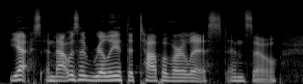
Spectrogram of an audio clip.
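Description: A woman with an American accent talks at a very fast pace with vocal fry, in a very clean recording with a silent background and a dry, close sound with no echo. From US Midwest. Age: 30s. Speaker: postdoctoral researcher. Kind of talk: casual interview chat. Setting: recording in host's kitchen.

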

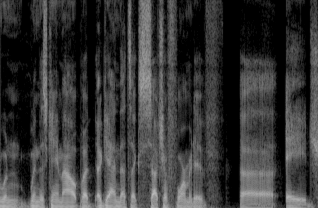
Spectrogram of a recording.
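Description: Over a silent background in a very clean recording, a man speaks in an animated tone. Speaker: podcast co-host. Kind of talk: casual chat.

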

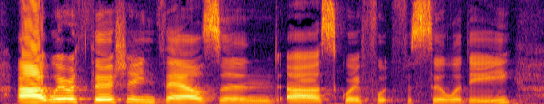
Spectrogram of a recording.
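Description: In an Australian accent, a woman talks at a moderate pace. Her pitch variation is ordinary. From Australia, Queensland Gold Coast. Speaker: gym co-owner and personal trainer. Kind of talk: interview.

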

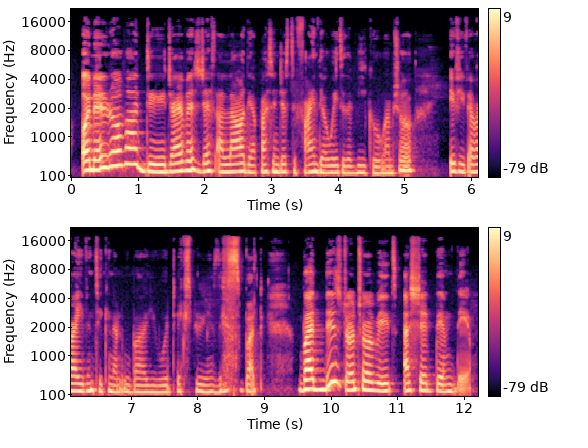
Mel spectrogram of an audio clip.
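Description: On a very clean recording with a silent background, a woman with a Ghanaian accent speaks at a moderate pace in a fairly low pitch. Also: ordinary pitch variation. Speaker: podcast host. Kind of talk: casual, faith-based reflection. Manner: storytelling, warm, playful.

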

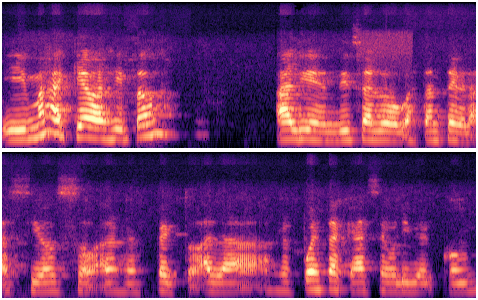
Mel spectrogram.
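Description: A woman with a plain, everyday voice, medium in pitch, at a moderate pace with fairly even intonation. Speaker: software developer. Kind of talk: technical tutorial.

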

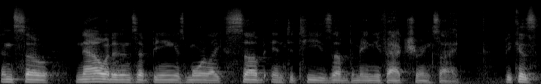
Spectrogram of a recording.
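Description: A man with a Midwestern American accent speaks at a fairly quick pace, fairly low in pitch and dark and mellow in tone. His intonation stays fairly even on a very clean recording with a silent background. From Kansas City area, Missouri. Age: 30s. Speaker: business owner, CEO. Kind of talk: casual interview. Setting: studio.

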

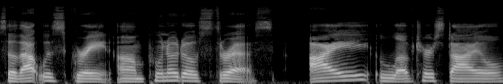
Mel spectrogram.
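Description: Very deep, low-pitched woman's voice in an upbeat tone, very slow pace and very even loudness. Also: ordinary pitch variation. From Los Angeles, US West Coast. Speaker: podcast host. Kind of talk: casual solo podcast monologue. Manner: casual, chatty, upbeat.

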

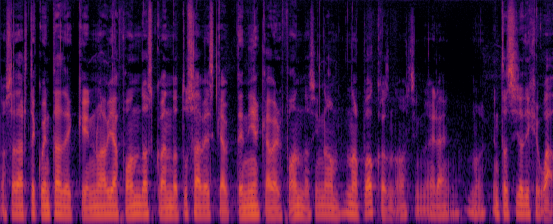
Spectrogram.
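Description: An unremarkable speaking voice: a man with fairly low pitch and fairly even intonation at a fairly quick pace. The recording is very clean, with a silent background. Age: 20s. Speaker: youth activist. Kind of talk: interview.

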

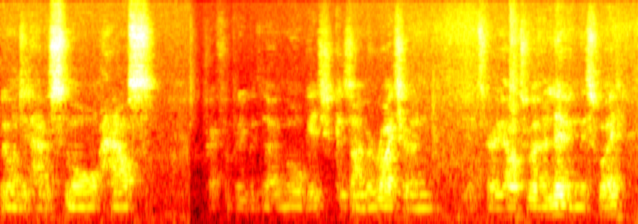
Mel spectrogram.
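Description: Over noticeable background noise, a man with a southern English accent talks very fast at a fairly low pitch, with big swings in loudness. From southeast England (London and Kent). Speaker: writer. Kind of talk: interview conversation. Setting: writing cabin.

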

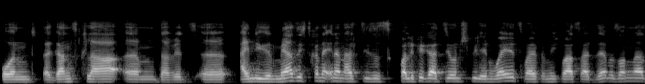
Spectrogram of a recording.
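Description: The speaker has an ordinary speaking voice and a fairly quick pace. Intonation stays fairly even, with hardly any pauses. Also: man, medium pitch for a man. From western Germany. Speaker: quiz contestant, streamer. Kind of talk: casual quiz show chat. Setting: Skype call.

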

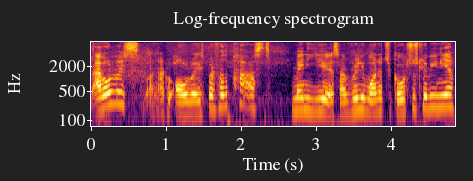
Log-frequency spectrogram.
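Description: Ordinary pitch variation with a Danish accent. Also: man. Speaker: landscape photographer and YouTuber. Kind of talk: podcast interview.

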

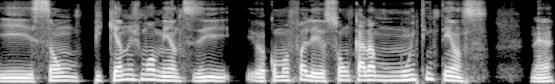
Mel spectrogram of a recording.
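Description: On a very clean recording with a silent background and a dry, close sound with no echo, a man uses a normal speaking voice at a fairly slow pace, fairly high in pitch with ordinary pitch variation. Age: 20s. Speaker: entrepreneur. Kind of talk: podcast interview.

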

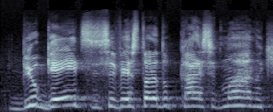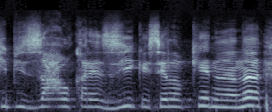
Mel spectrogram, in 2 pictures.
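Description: A man's extremely high-pitched voice at a very fast pace, fairly even in intonation, with noticeable background noise. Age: 20s. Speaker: youth pastor. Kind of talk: sermon. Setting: church with live audience. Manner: casual slangy delivery. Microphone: PA feedback issues.

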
